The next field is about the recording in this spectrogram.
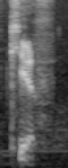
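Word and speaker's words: Kyiv: was hanging out with they were like oh it's Kiff okay that's how you say it cool but if somebody comes to me now and it's like oh it's actually Kiev or they try to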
